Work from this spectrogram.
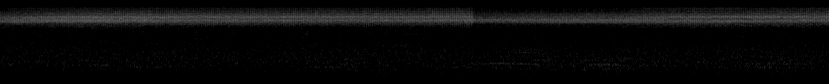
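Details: Grasshoppers of a summer meadow produce a relentless high, hissing chirr, evenly sustained, with a slight drop in loudness about halfway through and no other clear sounds.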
